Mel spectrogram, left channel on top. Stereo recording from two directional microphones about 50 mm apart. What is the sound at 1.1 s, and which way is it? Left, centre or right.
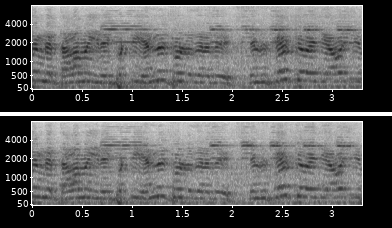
Speech, left.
